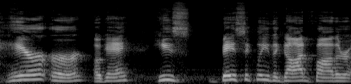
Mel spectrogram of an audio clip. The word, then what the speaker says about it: Herer: Herer. It's pronounced Herer, okay?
